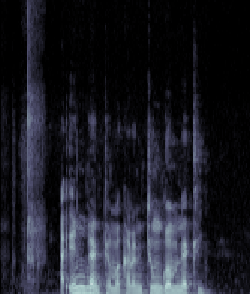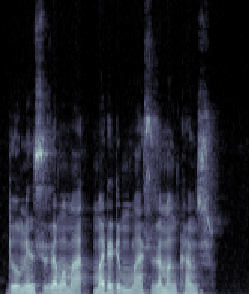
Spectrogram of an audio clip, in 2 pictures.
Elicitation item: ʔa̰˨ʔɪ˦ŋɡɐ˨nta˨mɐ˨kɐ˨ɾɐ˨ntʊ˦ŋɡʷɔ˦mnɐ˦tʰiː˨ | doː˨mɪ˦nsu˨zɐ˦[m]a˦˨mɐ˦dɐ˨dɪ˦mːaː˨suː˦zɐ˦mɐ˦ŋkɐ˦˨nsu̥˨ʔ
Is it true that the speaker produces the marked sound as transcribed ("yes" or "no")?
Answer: yes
